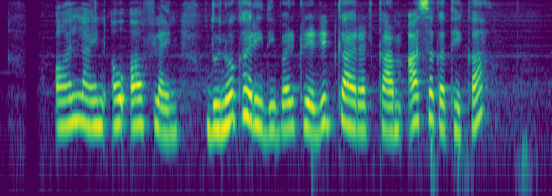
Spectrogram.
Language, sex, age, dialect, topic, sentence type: Chhattisgarhi, female, 18-24, Central, banking, question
